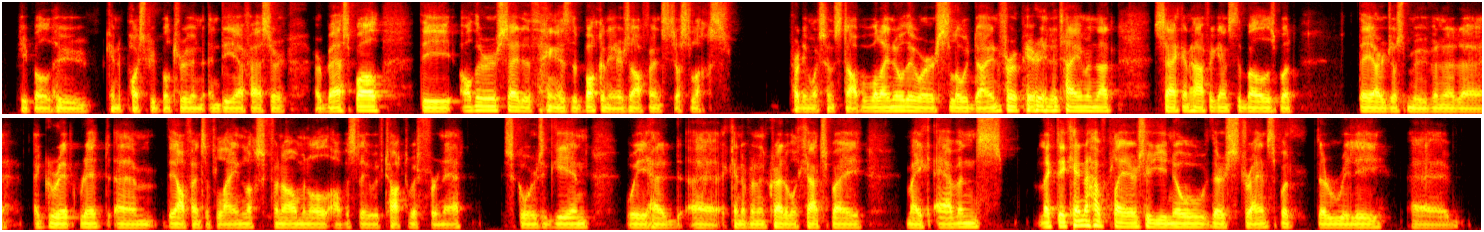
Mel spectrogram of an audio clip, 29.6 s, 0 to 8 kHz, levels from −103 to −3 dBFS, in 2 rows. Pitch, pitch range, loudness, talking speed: 85 Hz, 80-95 Hz, -25 LUFS, 195 wpm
